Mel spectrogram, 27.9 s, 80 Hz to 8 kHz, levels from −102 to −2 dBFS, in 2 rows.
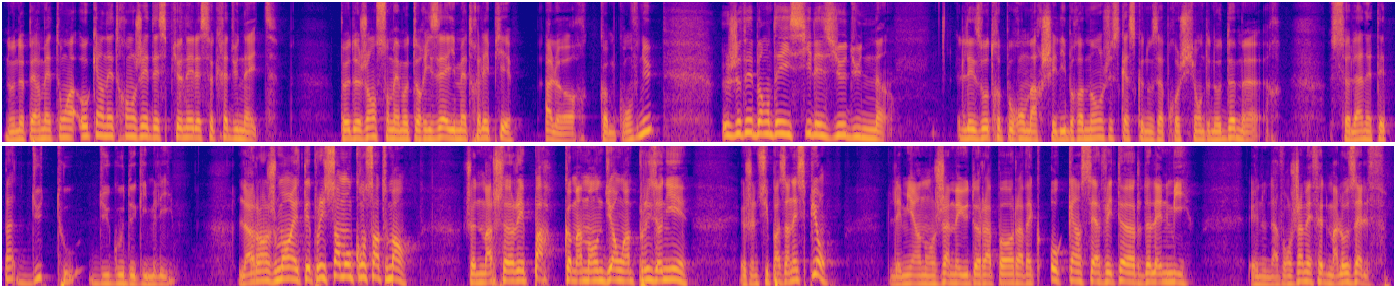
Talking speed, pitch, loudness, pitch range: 215 wpm, 140 Hz, -27 LUFS, 125-160 Hz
